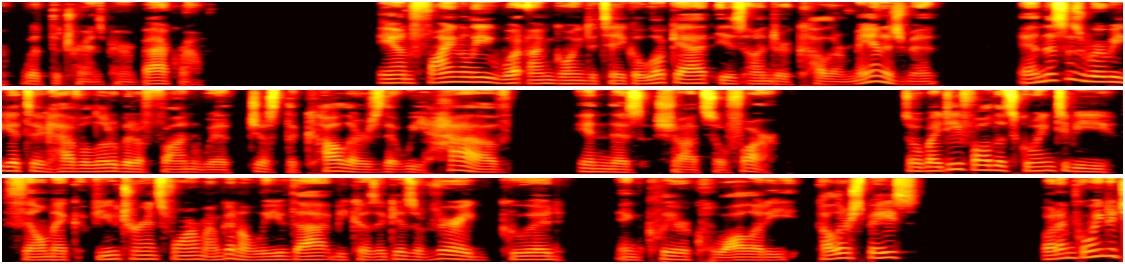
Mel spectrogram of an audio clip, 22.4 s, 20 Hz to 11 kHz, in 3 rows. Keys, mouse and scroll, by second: 1.3 click, 2.7 click, 5.6 click, 7.0 middle click.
